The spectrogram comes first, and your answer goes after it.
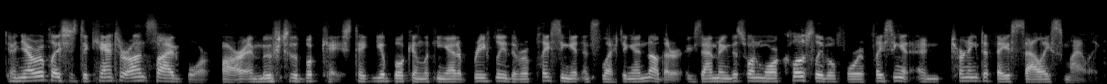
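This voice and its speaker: A man's voice: medium pitch, quick pace, few pauses, sharp tone, no room sound, poor audio. A man reading a play's stage directions as scripted narration.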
